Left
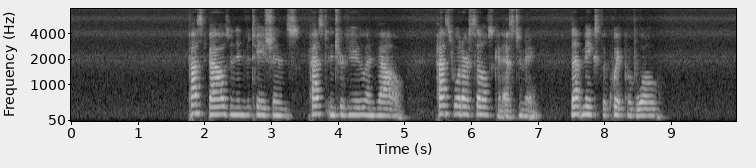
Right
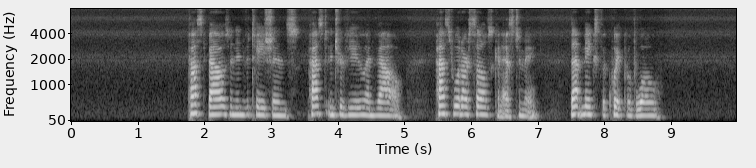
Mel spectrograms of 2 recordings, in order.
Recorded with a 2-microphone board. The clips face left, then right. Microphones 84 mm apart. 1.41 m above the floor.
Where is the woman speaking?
65° right (ahead or behind), 1.7 m.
